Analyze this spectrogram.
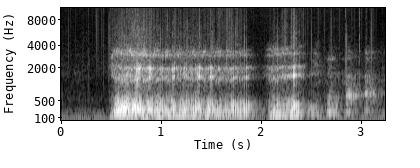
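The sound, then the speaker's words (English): A man imitates a horse whinnying: a loud, rough, buzzy vocal burst that wavers for over a second, then a second shorter neigh that fades off. “would you like to stand back from the microphone and give us a horse whinnying noise?”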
